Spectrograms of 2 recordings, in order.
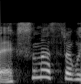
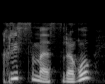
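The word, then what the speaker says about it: Xmas: 자, 이거 엑스마스라고 읽지 않습니다. 그 엑스마스 하니까 갑자기 이게 생각나지 않나요? 엑스맨. 네, 엑스맨하고 엑스마스하고는 전혀 상관이 없고요. 실제로도 엑스마스라고 읽지도 않습니다. 엑스마스가 아니라 크리스마스라고 읽습니다.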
